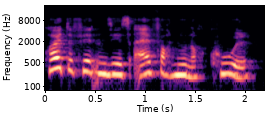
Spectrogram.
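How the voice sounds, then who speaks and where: A woman's voice: fairly high pitch, animated, moderate pace, dark tone, lightly acted. A woman voicing a sarcastic male demon in an audiobook, dry and mocking. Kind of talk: audiobook dialogue.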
